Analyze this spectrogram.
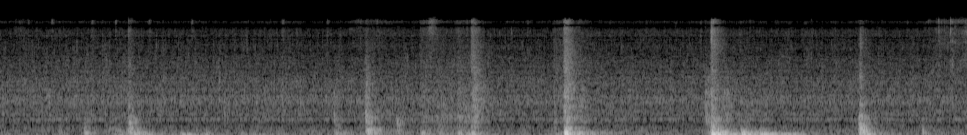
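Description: Pork and napa cabbage lumpia filling cooking down in a frying pan: a faint steady sizzle with scattered pops, and a few dull knocks and thumps, the loudest a little past halfway and a short low rumble a second later.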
